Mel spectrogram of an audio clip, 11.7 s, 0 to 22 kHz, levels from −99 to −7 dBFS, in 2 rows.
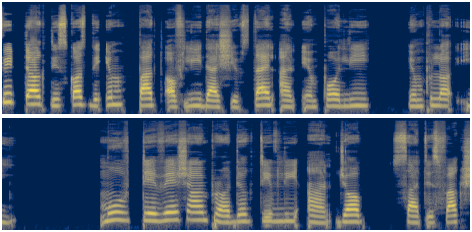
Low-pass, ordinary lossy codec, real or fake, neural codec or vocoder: none; none; real; none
